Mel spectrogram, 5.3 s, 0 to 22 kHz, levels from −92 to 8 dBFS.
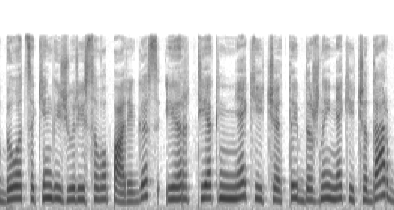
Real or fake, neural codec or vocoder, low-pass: real; none; 10.8 kHz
